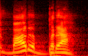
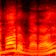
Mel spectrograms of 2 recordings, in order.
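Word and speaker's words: Barbra Streisand: Yo lo leo y pone Barbara. No pone Bárbara, ¿eh? Barbara. Pues Barbara Streisand o algo así. Yo creo que conocéis la historia de Barbara Streisand, esa que en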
